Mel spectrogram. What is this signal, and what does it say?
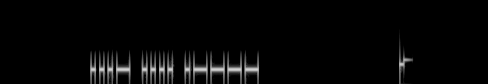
Morse code, heard as a keyed tone, about 28 wpm, 700 Hz. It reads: VH1
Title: Three Challenging Letter-Number Combinations 28wpm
